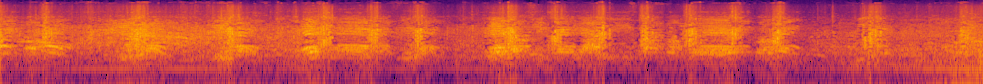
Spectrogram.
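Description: A crowd claps along in rhythm outdoors.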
